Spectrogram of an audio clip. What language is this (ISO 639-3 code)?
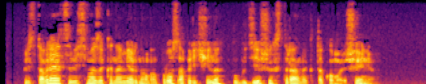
rus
